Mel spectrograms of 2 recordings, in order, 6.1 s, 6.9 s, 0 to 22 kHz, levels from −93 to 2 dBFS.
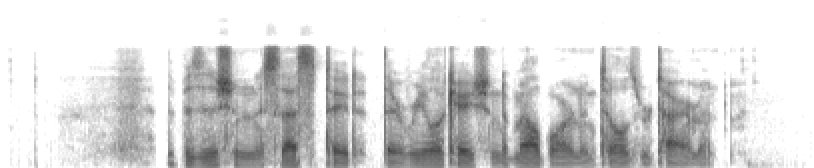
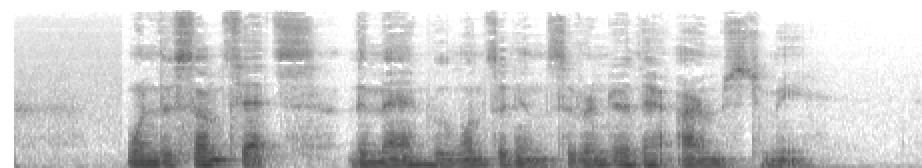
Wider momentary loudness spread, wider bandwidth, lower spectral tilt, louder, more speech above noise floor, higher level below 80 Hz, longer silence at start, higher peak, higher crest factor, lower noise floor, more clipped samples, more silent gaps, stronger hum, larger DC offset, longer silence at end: first, 17 LU vs 11 LU; second, 10 kHz vs 16 kHz; second, -2.5 dB/octave vs -6 dB/octave; about the same, -30 LUFS vs -31 LUFS; first, 37 dB vs 33 dB; second, -64 dBFS vs -44 dBFS; first, 0.9 s vs 0.1 s; first, -2 dBFS vs -10 dBFS; first, 30 dB vs 22 dB; first, -68 dBFS vs -63 dBFS; neither; first, 1.17-1.24 s vs none; neither; neither; about the same, 0.8 s vs 0.8 s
